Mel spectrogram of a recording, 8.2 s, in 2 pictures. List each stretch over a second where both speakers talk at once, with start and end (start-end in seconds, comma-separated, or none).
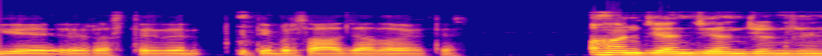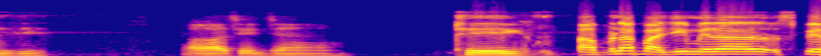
none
